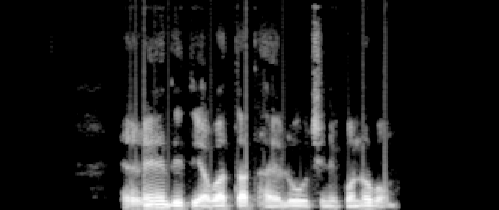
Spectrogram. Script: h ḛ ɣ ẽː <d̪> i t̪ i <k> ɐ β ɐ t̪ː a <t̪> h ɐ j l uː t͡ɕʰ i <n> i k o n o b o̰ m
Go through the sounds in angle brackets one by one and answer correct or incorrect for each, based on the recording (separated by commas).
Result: correct, incorrect, correct, correct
